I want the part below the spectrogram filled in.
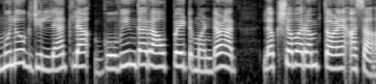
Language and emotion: Goan Konkani, neutral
